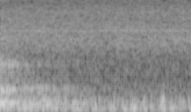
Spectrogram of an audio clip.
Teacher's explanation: touching with the teeth but the sound is coming through the nose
